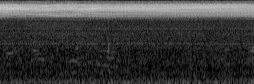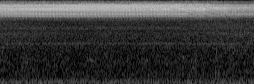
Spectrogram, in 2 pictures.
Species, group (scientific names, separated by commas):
Neoconocephalus retusus, Orthoptera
